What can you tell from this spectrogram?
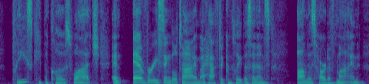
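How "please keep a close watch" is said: silky, smooth public-address announcer voice. Speaker imitates an overhead airport announcement, smooth Charlotte airport announcer voice. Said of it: "in the like smoothest, you know, voice goes".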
